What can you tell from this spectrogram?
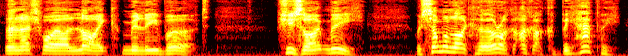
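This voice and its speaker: In a radio drama, an actor voices John Gabriel, a brash, blunt working-class politician who resents the class system. His voice is fairly high and sharp at a normal speed, sounding bitter and rankled in a dry recording.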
